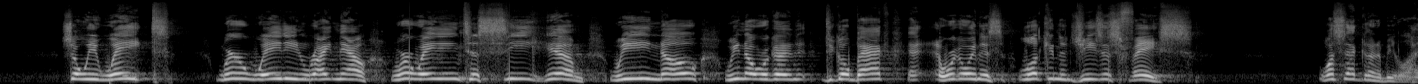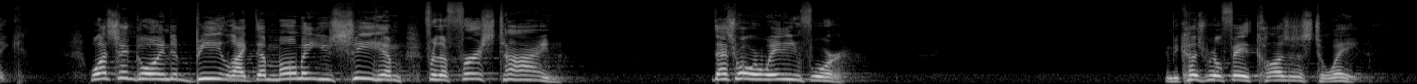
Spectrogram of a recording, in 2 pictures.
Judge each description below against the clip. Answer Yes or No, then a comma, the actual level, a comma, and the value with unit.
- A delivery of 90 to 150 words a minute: Yes, slow, 135 wpm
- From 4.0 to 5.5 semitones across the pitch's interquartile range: No, average, 3.0 semitones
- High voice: Yes, high, 235 Hz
